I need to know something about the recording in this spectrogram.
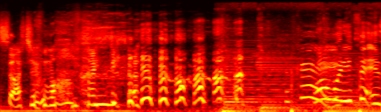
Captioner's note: laughter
